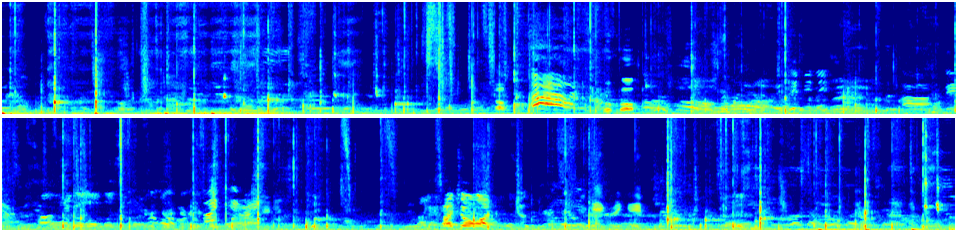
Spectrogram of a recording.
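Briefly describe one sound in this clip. Pickleball paddles hit a plastic ball with sharp, hollow pops.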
